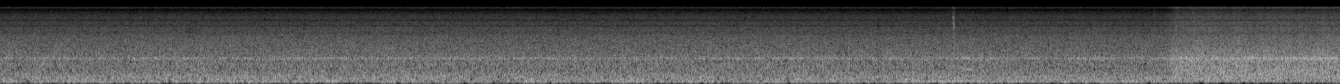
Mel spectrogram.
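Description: Rushing stream water pouring over rocks, a steady rush that steps louder about twelve seconds in, when the microphone is right beside the rapids.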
